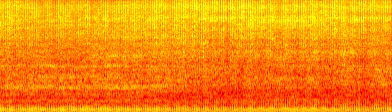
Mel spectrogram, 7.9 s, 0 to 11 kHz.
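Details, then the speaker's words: Lawn mower that had been sitting a while and was propped on one side. It was a bit hard to start, likely because the fuel had run back, but once running it has a steady, even low thump of about 2.5 beats per second with no misses or knocks. It seems fine. "I had her kind of propped up to one side too, but when she did start then and eventually got her fuel, she seemed to be fine."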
